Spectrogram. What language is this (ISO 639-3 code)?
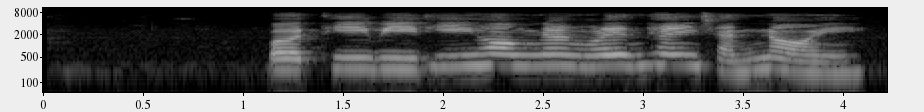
tha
